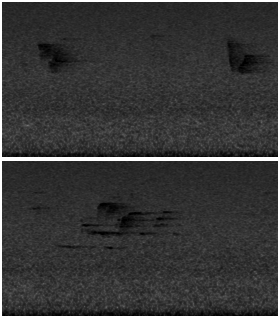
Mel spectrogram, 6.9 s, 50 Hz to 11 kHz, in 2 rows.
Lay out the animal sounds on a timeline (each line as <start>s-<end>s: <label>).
0.3s-6.9s: Red-eyed Vireo (Vireo olivaceus)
